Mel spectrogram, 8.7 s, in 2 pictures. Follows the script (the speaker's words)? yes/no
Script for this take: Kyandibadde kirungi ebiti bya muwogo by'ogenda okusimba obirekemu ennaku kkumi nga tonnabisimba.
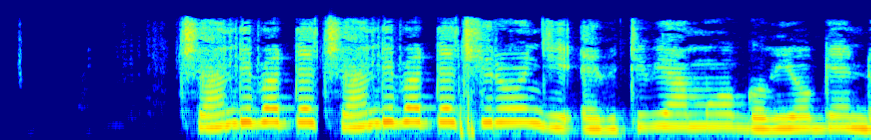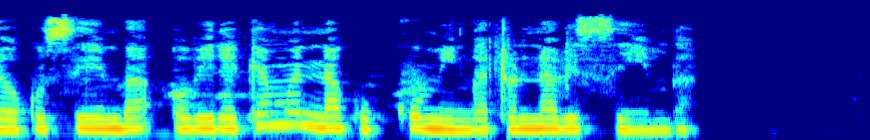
no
